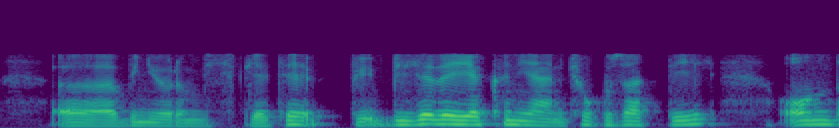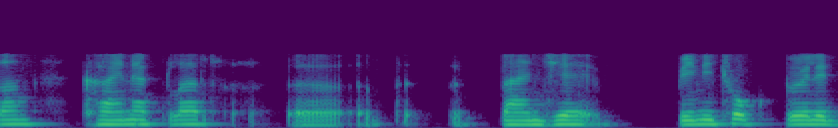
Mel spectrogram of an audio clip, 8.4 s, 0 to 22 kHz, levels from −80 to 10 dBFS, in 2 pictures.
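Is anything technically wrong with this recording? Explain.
No, nothing is technically wrong: this speech carries the narrow, telephone-like band of G.711 coding, with nothing above about 3.8 kHz, as expected from a standard 64 kbps phone line.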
